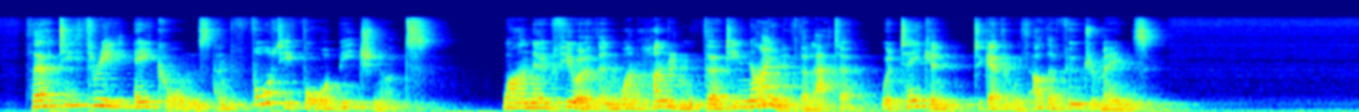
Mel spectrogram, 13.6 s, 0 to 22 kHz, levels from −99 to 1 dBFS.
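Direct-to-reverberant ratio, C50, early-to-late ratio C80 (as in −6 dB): 0.5 dB, 7.5 dB, 9.5 dB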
